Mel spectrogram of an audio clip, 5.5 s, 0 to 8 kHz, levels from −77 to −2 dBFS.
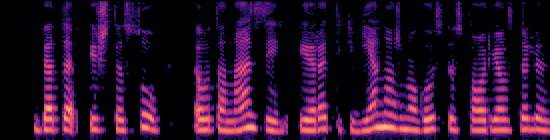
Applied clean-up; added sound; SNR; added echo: none; none; none; none.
